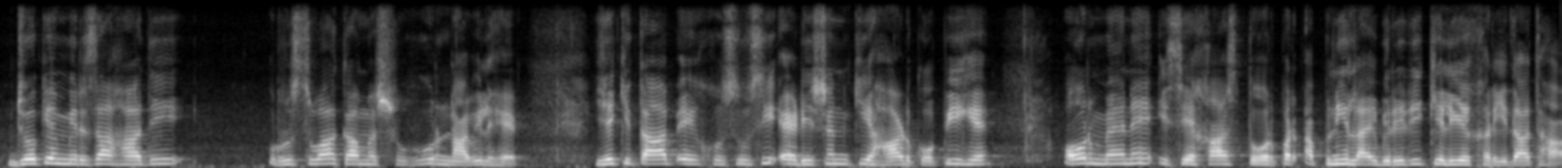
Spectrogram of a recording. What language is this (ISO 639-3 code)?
urd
